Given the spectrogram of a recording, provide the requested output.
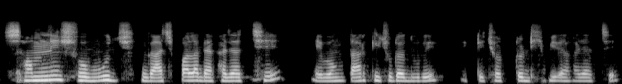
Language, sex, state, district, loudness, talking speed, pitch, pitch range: Bengali, male, West Bengal, North 24 Parganas, -15 LUFS, 135 wpm, 175 Hz, 165-190 Hz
